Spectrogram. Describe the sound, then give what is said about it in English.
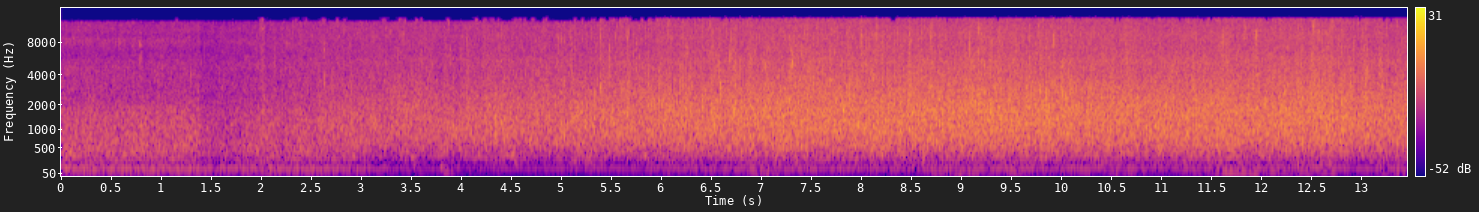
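The Red Willow Creek of the Taos Pueblo people, fed by melting snow, rushes steadily, a dense, continuous hiss that swells slightly after the first couple of seconds. A faint low hum sits underneath, and no one speaks. “Listen to the Red Willow Creek.”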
